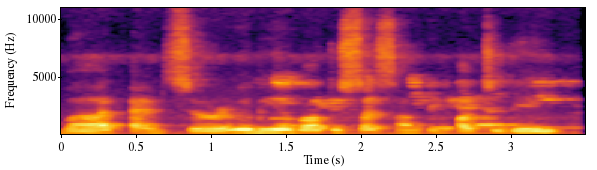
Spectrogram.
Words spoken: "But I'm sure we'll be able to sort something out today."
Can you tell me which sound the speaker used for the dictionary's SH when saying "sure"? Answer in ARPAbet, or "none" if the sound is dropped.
S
